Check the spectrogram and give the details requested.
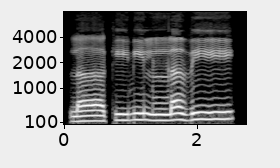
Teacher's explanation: huruf zal kita panjangkan dua harakat mat asli dan jangan lupa keluarkan hujung lidah kita sedikit sahaja. Lakinil ladzi natta, huruf nun terus masuk pada ta yang bersabdu tu.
